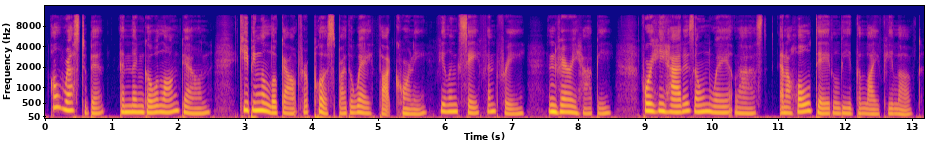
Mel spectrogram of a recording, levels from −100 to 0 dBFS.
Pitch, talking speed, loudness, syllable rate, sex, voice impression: 195 Hz, 205 wpm, -20 LUFS, 4.9 syllables/s, female, very feminine, very middle-aged, very thin, slightly tensed, slightly weak, bright, very soft, clear, fluent, slightly raspy, cute, very intellectual, very refreshing, sincere, very calm, very friendly, very reassuring, very unique, very elegant, slightly wild, very sweet, lively, very kind, very modest, light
